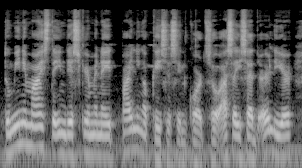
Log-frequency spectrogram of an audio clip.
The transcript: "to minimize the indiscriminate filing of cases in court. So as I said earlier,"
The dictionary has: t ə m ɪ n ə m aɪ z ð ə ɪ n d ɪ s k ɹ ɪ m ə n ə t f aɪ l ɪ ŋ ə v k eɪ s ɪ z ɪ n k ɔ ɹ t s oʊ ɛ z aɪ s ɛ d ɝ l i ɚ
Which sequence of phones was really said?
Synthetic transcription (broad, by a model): t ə m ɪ n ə m aɪ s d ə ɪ n d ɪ s k ɹ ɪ m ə n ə t p aɪ l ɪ ŋ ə p k eɪ s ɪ s ɪ n k ɔ ɹ t s oʊ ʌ s aɪ s ɛ d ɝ l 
